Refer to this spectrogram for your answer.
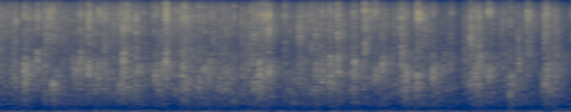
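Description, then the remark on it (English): A church audience in Puchong gives God a clap offering, a dense, continuous patter of many hands that stays fairly even in loudness for a few seconds, with no voices on top. “Can we give God a clap offering?”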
